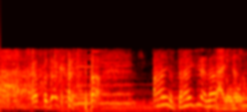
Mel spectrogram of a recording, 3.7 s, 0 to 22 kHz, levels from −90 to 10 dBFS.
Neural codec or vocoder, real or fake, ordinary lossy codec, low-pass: vocoder, 44.1 kHz, 128 mel bands every 512 samples, BigVGAN v2; fake; AAC, 24 kbps; 3.6 kHz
